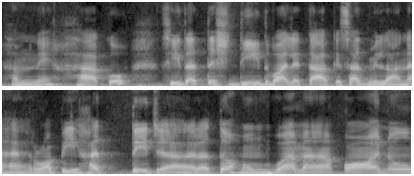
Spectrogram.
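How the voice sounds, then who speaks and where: A woman's voice: sits low, a little hiss or hum. A woman with a Pakistani Urdu accent teaching Quran recitation rules patiently, step by step. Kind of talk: tajweed lesson with recitation.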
